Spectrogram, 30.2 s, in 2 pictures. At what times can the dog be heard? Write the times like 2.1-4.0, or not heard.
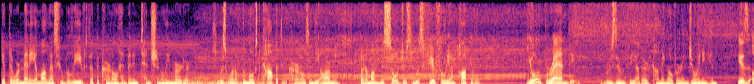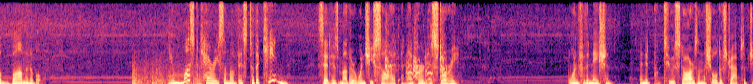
22.6-24.1.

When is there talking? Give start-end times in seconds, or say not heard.
0.0-9.7, 10.5-15.9, 18.4-24.3, 26.4-30.1.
